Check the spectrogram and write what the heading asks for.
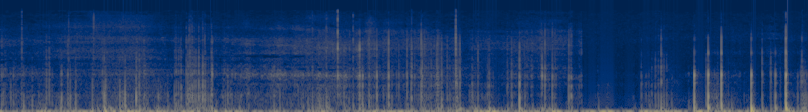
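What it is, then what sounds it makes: Plastic bubble wrap. A clear plastic bubble wrap sheet draped over a microphone is scratched and pressed by long nails. Dense crackling and rustling sit over a heavy low rumble. Toward the end, a few sharper, louder pops stand out.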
